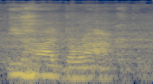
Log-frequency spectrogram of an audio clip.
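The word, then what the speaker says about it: Ehud Barak: You know, Epstein with a smiley emoji asks former Israeli PM Ehad Barack, that is how you say his name.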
